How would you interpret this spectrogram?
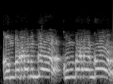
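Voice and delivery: quick, high-pitched salutation; eager greeting. Acted. Local man greeting a wealthy visitor, eager high greeting.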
